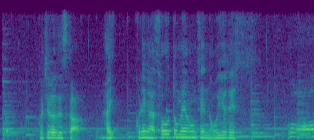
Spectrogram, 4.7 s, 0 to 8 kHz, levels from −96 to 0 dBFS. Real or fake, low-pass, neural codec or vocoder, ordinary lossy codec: real; 7.2 kHz; none; none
